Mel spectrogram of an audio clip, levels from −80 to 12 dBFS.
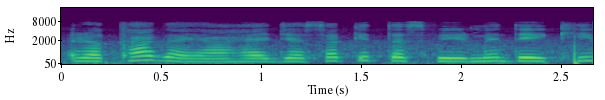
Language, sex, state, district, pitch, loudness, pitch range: Hindi, female, Haryana, Rohtak, 230 Hz, -15 LUFS, 220-250 Hz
